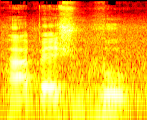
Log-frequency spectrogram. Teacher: ہو کو آدھا کریں گے تو آواز ہو جائے گی ہو، یعنی پیش آپ نے ہونٹ گول کرنے لیکن آواز کو کھینچیں گے نہیں، اس کو آدھا کر لیں گے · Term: آدھے واؤ کی آواز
